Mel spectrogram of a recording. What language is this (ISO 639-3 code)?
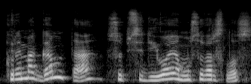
lit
